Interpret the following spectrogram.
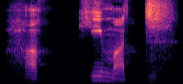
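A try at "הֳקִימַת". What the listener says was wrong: Ho, the first syllable is O, hokimat. But yeah, neither one of those have a throaty sound.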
